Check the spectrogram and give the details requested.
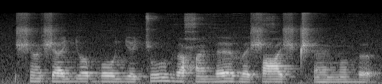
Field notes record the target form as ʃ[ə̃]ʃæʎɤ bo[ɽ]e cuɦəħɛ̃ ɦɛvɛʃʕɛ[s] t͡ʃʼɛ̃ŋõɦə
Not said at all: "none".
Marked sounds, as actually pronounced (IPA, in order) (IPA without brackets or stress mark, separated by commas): ə̃, ʎ, ʃ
